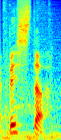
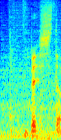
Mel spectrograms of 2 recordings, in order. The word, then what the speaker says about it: Bicester: watched and uh yeah bista nice place weird pronunciation not Bicester B hm updates what have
